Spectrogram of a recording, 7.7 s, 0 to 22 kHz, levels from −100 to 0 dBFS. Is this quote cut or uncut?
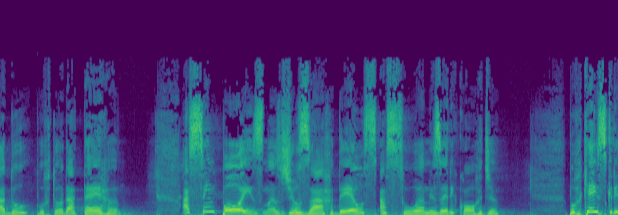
cut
